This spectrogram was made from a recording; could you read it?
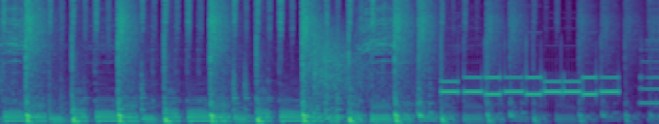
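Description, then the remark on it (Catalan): Upbeat music plays, then a quick run of touch-tone telephone dialing beeps, about eight short two-tone presses in steady succession, clear near the end, as the radio programme Xiu Xiu phones people in Ferreries at random. “Estic telefonant a gent de Ferreries, aleatòriament, sí?”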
